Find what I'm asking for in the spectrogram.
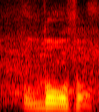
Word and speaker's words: Louisville: So instead of Louisville, you just say it like it was L-L-V-L-L. Louisville. Yeah. – Louisville.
